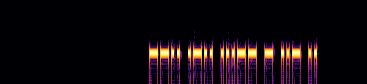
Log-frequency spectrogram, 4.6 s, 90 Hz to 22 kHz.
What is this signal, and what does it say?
Morse code, heard as a keyed tone, about 36 wpm, 700 Hz. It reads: ZL3TUI
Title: DXCC-100 Call Signs - 6 Characters - Repeated 2x - 35wpm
